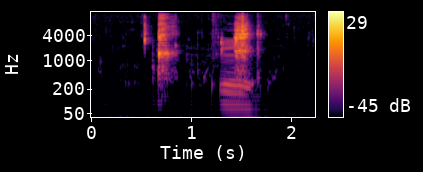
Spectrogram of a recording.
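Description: Someone takes a quick sip of beer: a short airy slurp, then a throaty, voiced gulp or exhale, with a brief pause between them and no talking.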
